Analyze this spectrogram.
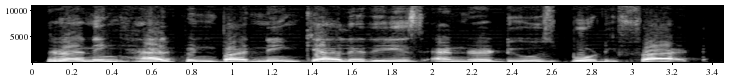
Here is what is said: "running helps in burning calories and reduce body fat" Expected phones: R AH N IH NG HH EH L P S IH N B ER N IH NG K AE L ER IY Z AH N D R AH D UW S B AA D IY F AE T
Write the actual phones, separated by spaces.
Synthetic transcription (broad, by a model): R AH N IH NG HH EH L P IH N B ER N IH NG K AE L ER IY Z AH N D R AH D UW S B AA D IY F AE T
